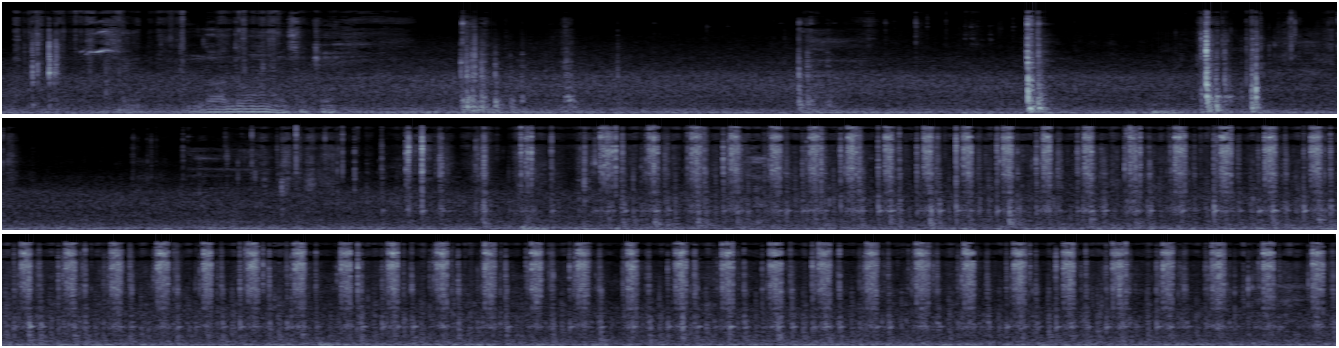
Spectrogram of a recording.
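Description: Socket ratchet wrench being cranked on a bolt on an engine, a long steady run of clicks at about two to three a second through the second half. Before it, a few scattered sharp clicks and knocks of a hand tool working at an injector line connector.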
